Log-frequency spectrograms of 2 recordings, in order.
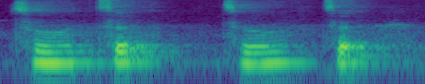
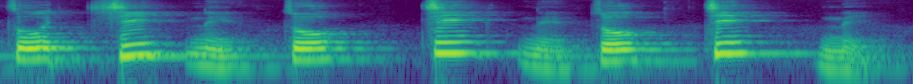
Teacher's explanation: चो चो म्हणताना समोरच शेंडा आणखी, ची म्हणताना जिभेच्या कडा उचलल्या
